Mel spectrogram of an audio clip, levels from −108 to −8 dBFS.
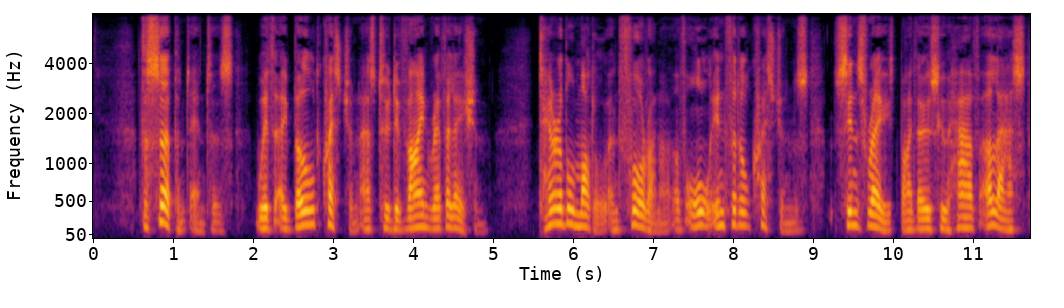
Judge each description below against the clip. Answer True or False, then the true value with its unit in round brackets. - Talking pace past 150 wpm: False (135 wpm)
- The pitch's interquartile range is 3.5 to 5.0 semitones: False (5.6 semitones)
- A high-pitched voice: False (135 Hz)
